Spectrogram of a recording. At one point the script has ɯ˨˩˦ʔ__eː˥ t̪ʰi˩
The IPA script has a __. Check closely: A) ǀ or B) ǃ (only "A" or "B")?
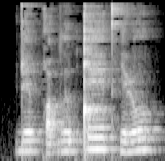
B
